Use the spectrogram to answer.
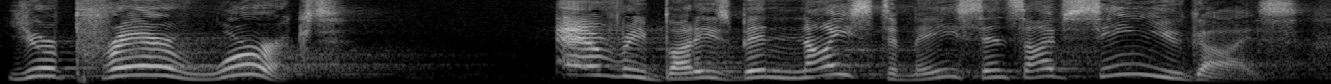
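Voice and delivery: high, loud, slow call with a laugh; retold shout. Lady shouting from her car that prayer worked, joyful shout. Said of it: "Shouts out of the car".

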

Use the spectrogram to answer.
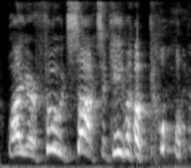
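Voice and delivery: high, loud mock outburst; pissed-off customer. Caught-out patron turning on the chef, pissed off. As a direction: imitate an angry diner yelling a complaint. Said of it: "now he's pissed off".

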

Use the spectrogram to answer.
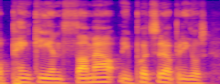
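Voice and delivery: ordinary talk

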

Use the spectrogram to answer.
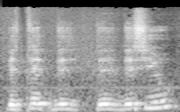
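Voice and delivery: high, fast taunting gamer voice; mocking gamer voice. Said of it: "He's like".

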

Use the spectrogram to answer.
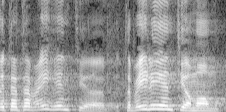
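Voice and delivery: ordinary talk, nothing marked

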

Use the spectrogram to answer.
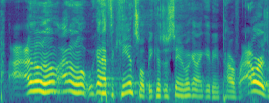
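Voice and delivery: high, loud flustered panic; mock panic, words tumbling fast; panicked. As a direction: blurt it out in a fluster. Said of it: "and I start freaking out".

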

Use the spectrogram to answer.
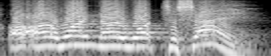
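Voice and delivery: high, pleading excuse voice; whiny Moses. Retold or imitated. Moses whining his excuse to God. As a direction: plead like a nervous man. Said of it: "And then Moses says".

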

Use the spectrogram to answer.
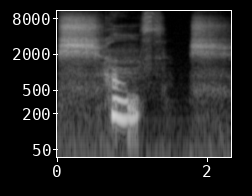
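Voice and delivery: hushing softly into an ear; soft soothing shush; soothing whisper. A narrator's reading. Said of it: "he was soothing into my ear".

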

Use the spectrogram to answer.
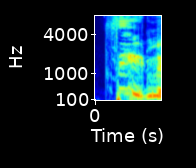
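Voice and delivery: high, loud sudden feed me; plant monster voice. Pretend. Ambushing the kid outside as the plant, high and loud. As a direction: sneak up and spring it on him. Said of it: "I come up".

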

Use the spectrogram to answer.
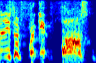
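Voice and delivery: shouted high and strained, slowed down; furious outburst. Real, not acted. Pundit yelling at his co-host over refereeing, furious shout. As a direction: explode at the ref's farce. Heated football row, exploding.

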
